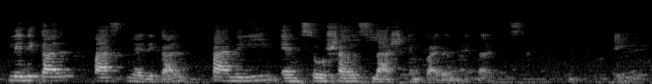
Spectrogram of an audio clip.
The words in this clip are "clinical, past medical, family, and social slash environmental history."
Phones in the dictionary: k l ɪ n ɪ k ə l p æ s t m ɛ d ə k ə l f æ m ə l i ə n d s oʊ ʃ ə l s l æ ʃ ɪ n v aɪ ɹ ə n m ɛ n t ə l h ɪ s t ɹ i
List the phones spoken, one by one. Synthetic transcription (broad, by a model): k l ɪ n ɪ k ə l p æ s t m ɛ d ə k ə l f æ m ə l i ə n d s oʊ ʃ ə l s l æ ʃ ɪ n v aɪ ɹ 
